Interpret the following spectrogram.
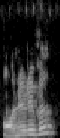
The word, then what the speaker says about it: honorable: Look at the example: an hour, an honest servant, an honorable man. In these words you can see H is silent, so they also begin with vowel sound, and therefore we will put before these words an.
